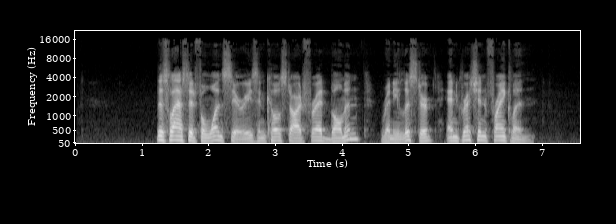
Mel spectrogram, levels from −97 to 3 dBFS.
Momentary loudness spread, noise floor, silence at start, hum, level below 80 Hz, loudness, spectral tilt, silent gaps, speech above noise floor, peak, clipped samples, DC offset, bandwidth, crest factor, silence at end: 10 LU; -67 dBFS; 1.25 s; none; -52 dBFS; -20 LUFS; -6.5 dB/octave; none; 47 dB; -2 dBFS; under 0.1%; under 0.1%; 16.5 kHz; 20 dB; 0.75 s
